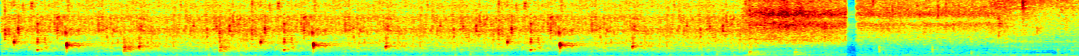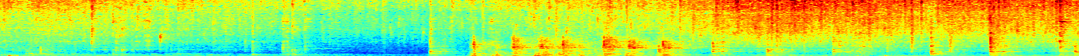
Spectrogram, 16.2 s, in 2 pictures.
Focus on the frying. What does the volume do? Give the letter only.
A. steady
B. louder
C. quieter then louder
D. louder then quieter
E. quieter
C.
